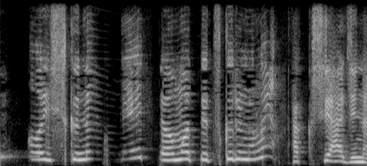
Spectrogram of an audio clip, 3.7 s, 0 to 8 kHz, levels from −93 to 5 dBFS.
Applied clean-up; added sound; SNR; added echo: neural mask model DeepFilterNet 3.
